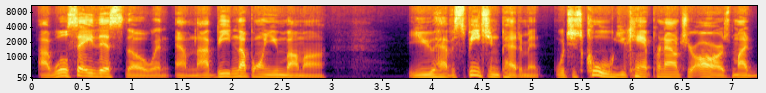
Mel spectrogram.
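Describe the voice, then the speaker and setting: A man's voice: low voice, dry recording, studio quality. A middle-aged American man giving casual, slangy, teasing reaction commentary as a show host. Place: indoor home studio. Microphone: close studio mic on boom arm.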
